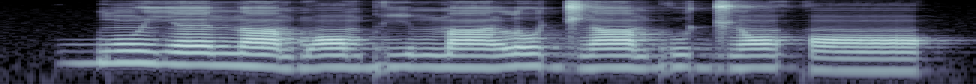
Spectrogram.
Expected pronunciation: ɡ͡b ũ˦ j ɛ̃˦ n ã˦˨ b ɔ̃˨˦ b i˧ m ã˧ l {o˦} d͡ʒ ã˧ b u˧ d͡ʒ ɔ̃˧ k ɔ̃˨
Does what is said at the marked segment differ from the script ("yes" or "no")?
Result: no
